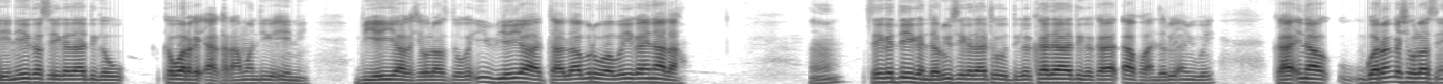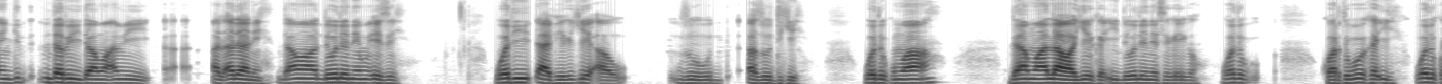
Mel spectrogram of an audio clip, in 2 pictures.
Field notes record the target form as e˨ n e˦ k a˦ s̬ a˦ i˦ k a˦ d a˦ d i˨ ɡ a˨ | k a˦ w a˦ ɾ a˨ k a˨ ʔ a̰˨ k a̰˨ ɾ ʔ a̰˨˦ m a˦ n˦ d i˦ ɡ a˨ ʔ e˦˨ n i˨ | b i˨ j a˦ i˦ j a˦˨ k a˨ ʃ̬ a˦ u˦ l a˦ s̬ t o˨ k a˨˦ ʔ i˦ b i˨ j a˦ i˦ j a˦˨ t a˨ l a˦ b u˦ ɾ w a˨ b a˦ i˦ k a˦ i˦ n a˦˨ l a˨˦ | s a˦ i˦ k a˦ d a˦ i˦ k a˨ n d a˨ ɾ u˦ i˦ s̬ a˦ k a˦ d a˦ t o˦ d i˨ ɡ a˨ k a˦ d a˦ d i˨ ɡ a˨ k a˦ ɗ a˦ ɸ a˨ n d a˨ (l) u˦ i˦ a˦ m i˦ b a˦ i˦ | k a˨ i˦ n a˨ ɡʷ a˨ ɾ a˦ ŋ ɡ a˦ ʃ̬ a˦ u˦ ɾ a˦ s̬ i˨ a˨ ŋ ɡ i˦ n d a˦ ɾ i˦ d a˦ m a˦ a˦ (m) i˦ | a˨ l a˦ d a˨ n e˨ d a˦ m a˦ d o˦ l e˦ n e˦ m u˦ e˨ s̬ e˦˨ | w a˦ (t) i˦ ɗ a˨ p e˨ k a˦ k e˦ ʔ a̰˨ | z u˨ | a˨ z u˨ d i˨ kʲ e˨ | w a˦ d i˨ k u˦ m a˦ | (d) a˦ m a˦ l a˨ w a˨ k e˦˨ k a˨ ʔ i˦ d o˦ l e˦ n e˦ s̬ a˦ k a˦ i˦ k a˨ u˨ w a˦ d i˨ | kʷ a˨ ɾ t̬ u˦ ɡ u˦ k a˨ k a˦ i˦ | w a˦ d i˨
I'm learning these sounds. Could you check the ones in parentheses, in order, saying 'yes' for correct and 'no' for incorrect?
no, yes, no, yes

